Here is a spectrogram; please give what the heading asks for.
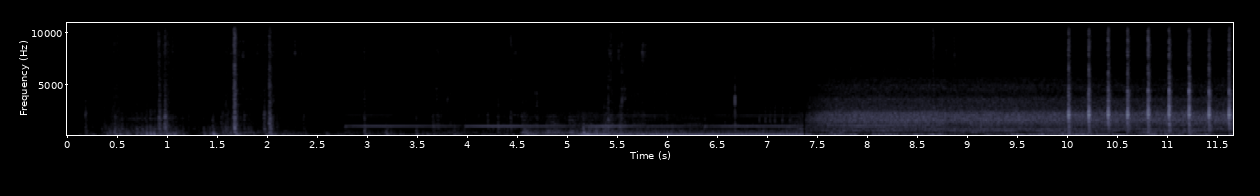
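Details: Jeep Patriot HVAC: rapid, even clicking behind the dash over blower fan noise from a faulty blend door actuator, common on Chrysler, Dodge and Jeep models.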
